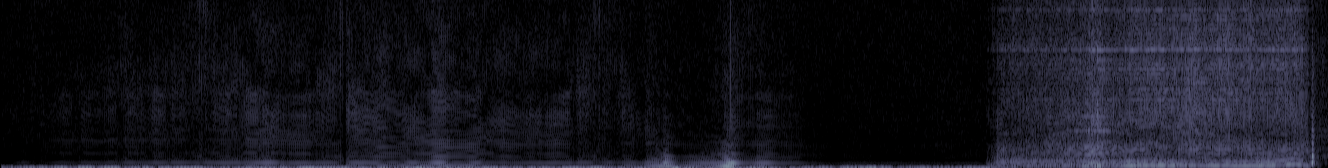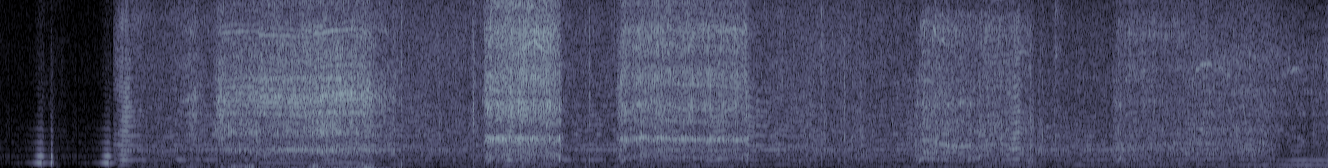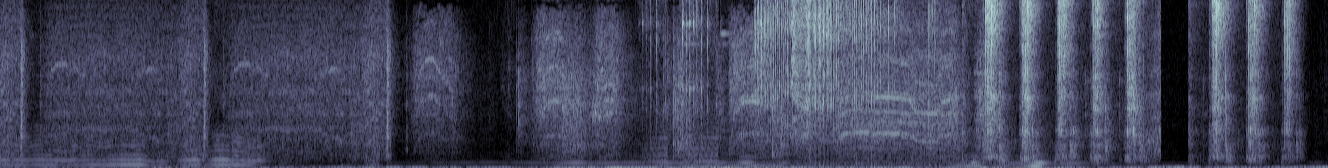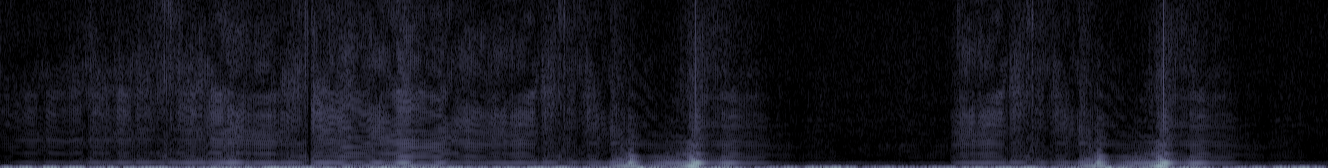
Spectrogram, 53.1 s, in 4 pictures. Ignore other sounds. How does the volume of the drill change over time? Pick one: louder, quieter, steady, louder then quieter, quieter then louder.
quieter then louder.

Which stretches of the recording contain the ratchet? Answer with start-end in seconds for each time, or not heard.
33.0-39.6.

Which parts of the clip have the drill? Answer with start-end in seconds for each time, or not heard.
15.1-36.6.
